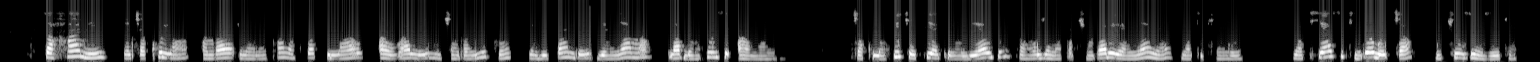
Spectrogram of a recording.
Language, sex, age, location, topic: Swahili, female, 25-35, Mombasa, agriculture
